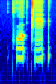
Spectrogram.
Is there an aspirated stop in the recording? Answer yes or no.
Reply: yes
